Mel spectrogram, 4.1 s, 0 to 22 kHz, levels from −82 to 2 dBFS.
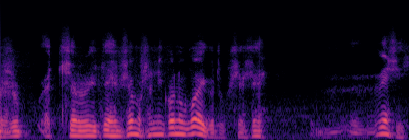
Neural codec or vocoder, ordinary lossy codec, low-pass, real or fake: autoencoder, 48 kHz, 128 numbers a frame, DAC-VAE, trained on Japanese speech; none; 19.8 kHz; fake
